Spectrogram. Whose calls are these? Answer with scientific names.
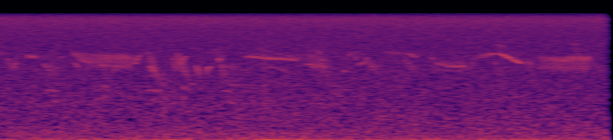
Pternistis erckelii, Alauda arvensis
